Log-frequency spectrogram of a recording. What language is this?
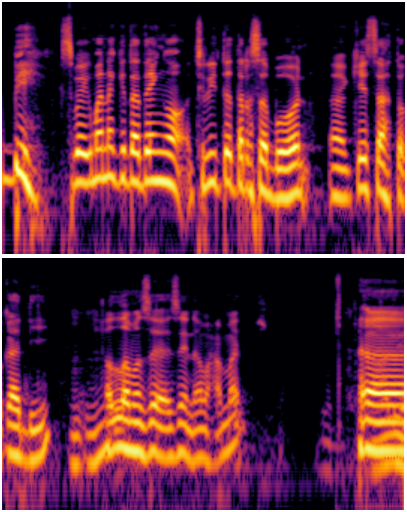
Malay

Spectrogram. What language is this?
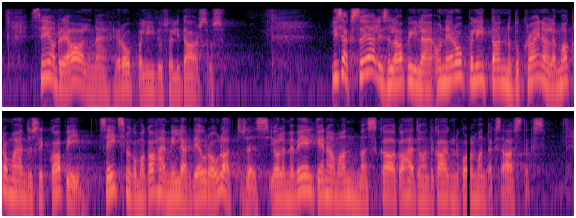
Estonian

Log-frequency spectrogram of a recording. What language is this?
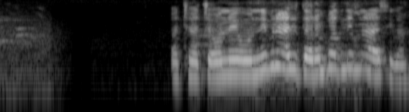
Punjabi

